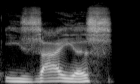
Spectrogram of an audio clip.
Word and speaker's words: Isaias: Isaias, pronounced Isaias, I guess I was saying it wrong.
